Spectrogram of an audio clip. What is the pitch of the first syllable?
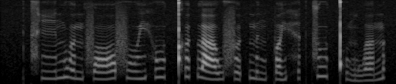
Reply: rising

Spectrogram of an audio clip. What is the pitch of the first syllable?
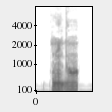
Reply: low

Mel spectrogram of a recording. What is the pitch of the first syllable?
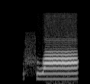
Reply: high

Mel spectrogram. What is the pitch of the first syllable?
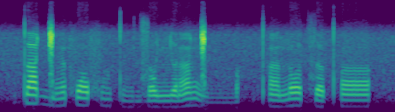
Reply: high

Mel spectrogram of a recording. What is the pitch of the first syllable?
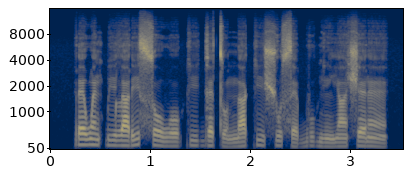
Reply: high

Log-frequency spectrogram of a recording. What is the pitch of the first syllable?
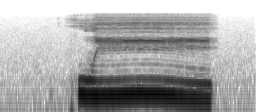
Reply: falling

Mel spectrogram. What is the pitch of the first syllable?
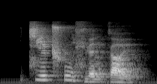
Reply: high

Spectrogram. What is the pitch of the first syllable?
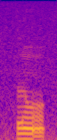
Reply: falling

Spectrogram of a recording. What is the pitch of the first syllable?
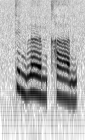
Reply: low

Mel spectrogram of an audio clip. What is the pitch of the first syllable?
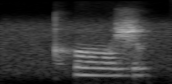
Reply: low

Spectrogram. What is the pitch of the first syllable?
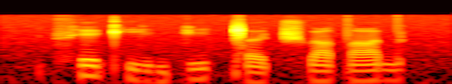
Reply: high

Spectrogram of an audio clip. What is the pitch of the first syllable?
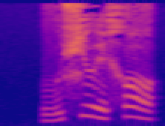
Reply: rising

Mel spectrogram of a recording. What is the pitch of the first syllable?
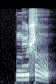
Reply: high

